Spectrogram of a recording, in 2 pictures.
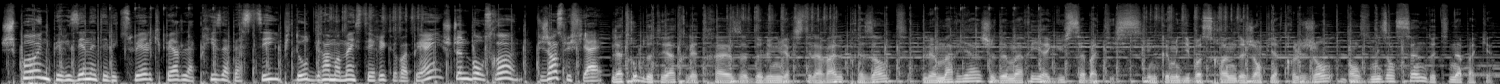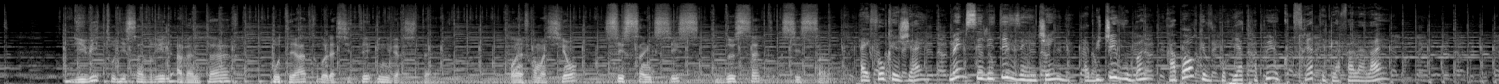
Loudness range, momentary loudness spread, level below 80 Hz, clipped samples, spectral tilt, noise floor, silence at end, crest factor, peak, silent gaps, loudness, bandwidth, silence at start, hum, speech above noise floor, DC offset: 4 LU; 8 LU; -32 dBFS; under 0.1%; -5 dB/octave; -38 dBFS; 0 s; 14 dB; 0 dBFS; none; -15 LUFS; 19 kHz; 0 s; none; 23 dB; 0.2%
